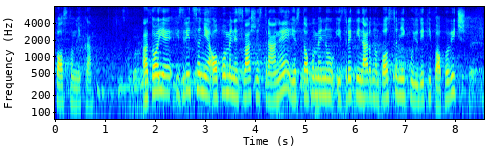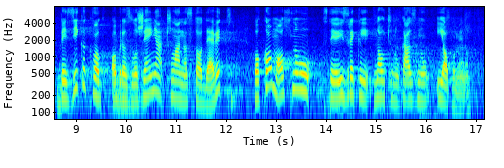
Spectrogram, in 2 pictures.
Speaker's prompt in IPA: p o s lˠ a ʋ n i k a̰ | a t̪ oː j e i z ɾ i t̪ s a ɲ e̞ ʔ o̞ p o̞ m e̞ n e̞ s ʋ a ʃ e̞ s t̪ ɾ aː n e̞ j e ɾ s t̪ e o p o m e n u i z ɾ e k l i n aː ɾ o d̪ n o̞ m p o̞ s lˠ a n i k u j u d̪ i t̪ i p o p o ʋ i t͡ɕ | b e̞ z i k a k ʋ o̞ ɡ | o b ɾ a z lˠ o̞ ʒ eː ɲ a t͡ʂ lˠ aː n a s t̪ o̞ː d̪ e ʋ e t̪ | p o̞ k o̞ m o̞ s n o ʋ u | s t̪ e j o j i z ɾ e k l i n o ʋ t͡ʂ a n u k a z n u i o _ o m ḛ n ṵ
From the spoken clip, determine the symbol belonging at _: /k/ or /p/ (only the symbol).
p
